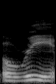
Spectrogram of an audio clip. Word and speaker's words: Horry: Now, what I found by reading several web pages, it's actually spelled Horry, but it's pronounced Horry, as we've been pronouncing it, and was the name of Peter Horry, a Revolutionary War hero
